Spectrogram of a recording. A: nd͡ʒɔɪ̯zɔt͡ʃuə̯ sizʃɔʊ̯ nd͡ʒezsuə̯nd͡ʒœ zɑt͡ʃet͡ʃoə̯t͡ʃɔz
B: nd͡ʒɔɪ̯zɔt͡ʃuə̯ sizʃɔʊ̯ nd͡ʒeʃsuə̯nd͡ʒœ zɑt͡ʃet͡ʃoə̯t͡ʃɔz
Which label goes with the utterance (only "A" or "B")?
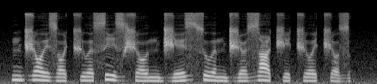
A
